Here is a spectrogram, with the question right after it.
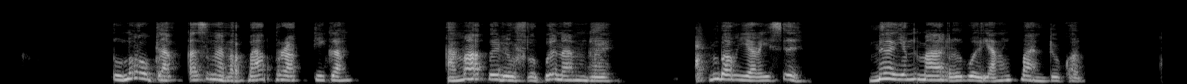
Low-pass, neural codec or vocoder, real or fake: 7.2 kHz; codec, 24 kHz, 1 kbps, SNAC; fake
